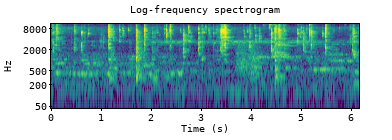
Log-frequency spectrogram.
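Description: Hot oil in a kadhai crackling and spitting after paneer cubes have been fried in it, with irregular sharp pops, the loudest about three and a half seconds in.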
